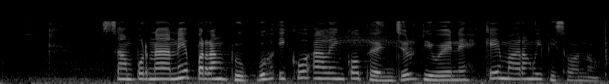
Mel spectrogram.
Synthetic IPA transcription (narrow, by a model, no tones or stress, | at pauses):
sampurnanepəɾaŋb̥ṳb̥ʊɦikuʔaleŋkɔb̥ä̤ɲd͡ʒʊrd̪̥i̤wenɛhkemaɾaŋwib̥i̤sɔnɔ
